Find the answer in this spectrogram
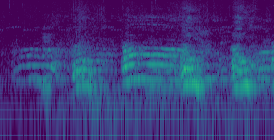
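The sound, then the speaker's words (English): Several hounds bark and bay at dog kennels in overlapping, drawn-out bursts, roughly five volleys in quick succession, loud with no talking. “We're now out by the dog kennels.”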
